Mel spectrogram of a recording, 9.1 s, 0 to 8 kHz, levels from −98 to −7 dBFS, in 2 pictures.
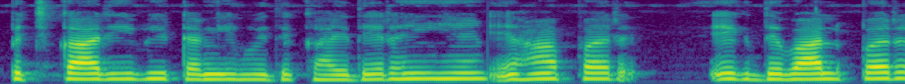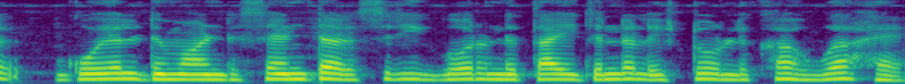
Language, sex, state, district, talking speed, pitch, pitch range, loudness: Hindi, female, Uttar Pradesh, Budaun, 160 wpm, 190 Hz, 180-200 Hz, -18 LUFS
